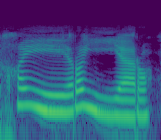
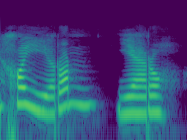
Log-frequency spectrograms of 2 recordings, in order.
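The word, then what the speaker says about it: خَيْرًا يَرَهُ: Tanwin di sini ada fathatain, khairoyyaroh. Harusnya kan dibacanya khairon yaroh. Itu kalau bertemu dengan huruf izhar. Tapi karena dia bertemu dengan huruf ya, itu nggak boleh dibaca ron. Karena hukumnya sudah idgham biguna.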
